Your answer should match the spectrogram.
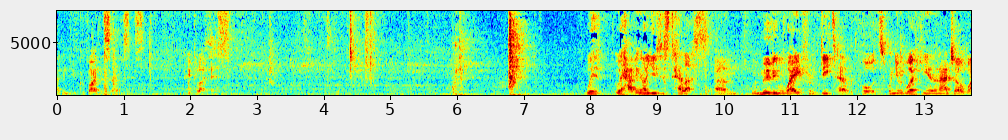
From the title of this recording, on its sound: Friday lunchtime lecture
